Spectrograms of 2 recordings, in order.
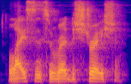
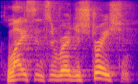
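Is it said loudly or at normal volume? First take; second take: normal volume; loudly. First: It is said at normal volume. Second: It is said loudly.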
